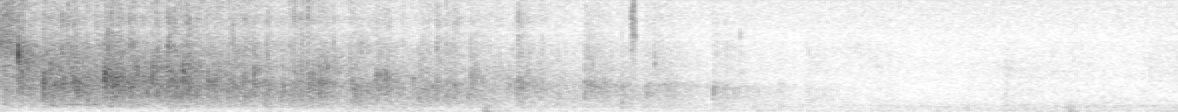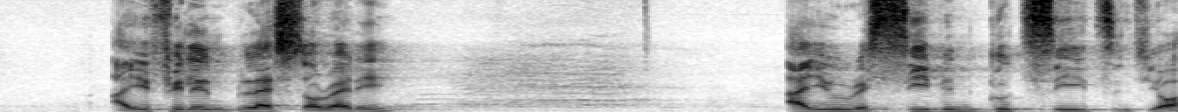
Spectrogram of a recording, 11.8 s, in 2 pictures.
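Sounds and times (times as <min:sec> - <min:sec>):
audience clapping hands: 0:00.0 - 0:04.2
speech: 0:06.5 - 0:08.0, 0:09.8 - 0:11.7.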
